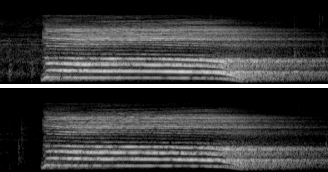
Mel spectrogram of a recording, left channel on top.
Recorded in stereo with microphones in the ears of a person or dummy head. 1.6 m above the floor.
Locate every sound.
0.4 s a shout: 15° left (ahead or behind), 2 m; by 2.6 s 30° left (ahead or behind), 0.9 m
